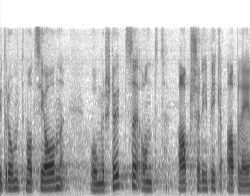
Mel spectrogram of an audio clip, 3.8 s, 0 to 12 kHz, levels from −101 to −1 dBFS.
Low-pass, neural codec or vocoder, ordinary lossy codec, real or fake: 7.2 kHz; none; none; real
